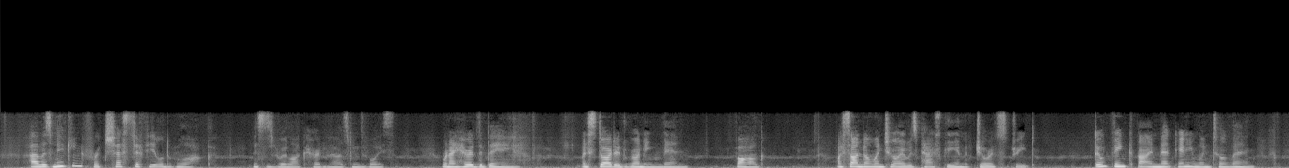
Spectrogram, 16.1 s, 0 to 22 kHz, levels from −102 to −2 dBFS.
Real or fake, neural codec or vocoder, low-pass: fake; codec, 16 kHz, 1 kbps, FunCodec, trained on LibriTTS, 50 frames a second; 7.2 kHz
